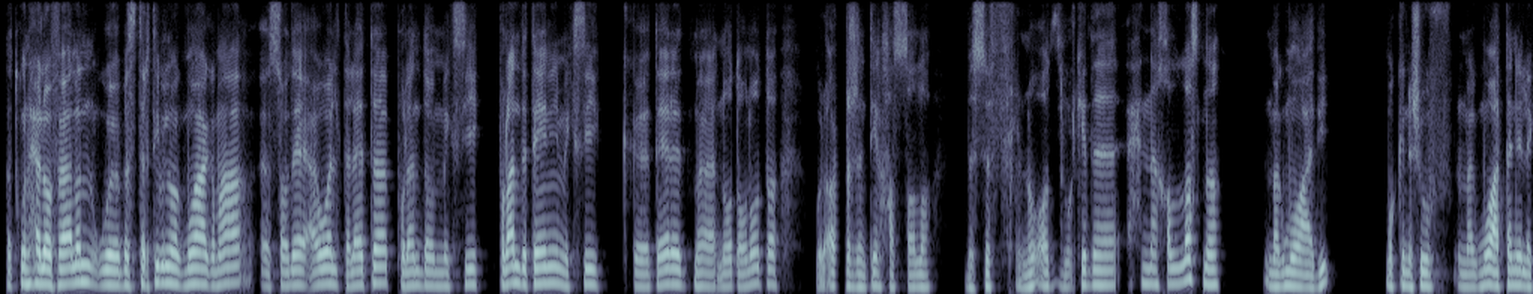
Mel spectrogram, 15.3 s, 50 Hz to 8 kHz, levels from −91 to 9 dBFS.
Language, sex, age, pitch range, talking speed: Arabic, male, 20-39, 135-190 Hz, 130 wpm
